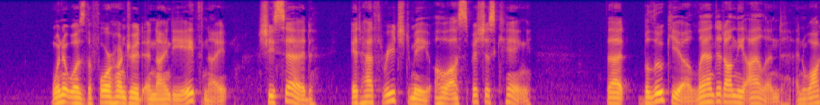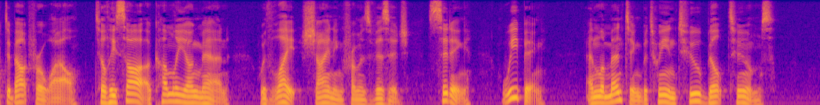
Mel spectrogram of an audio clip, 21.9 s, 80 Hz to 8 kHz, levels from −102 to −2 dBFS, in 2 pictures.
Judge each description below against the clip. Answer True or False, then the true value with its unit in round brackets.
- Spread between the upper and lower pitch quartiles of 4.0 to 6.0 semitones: True (5.5 semitones)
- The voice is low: True (120 Hz)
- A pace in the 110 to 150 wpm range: True (145 wpm)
